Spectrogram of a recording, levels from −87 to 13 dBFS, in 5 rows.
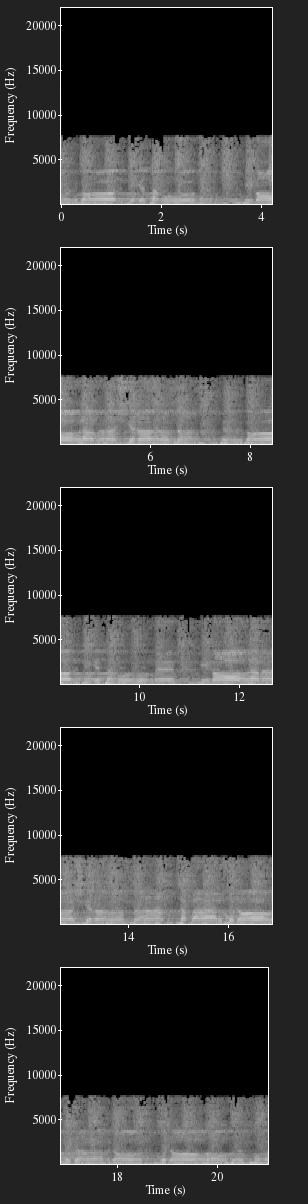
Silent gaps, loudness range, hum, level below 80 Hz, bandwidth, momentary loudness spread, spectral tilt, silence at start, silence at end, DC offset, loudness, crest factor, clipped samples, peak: none; 2 LU; none; -46 dBFS; 8 kHz; 8 LU; -4 dB/octave; 0 s; 0 s; under 0.1%; -16 LUFS; 16 dB; under 0.1%; 0 dBFS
